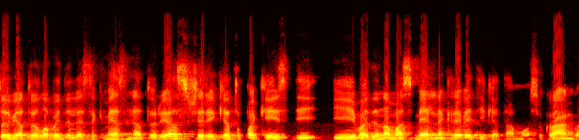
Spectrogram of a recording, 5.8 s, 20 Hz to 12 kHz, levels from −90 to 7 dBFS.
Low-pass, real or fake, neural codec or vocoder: 10.8 kHz; real; none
